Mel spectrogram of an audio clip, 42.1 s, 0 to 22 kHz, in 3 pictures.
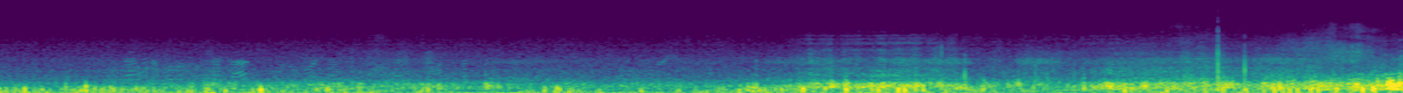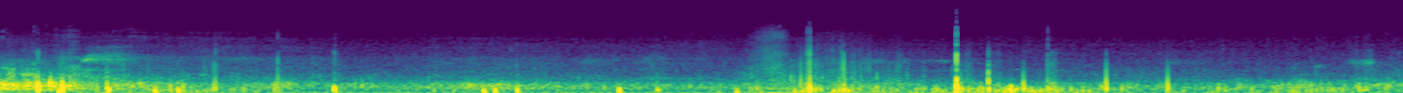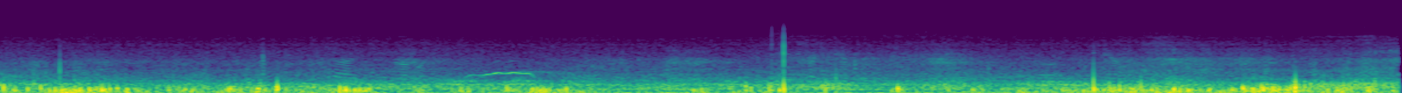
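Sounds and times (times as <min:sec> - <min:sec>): wind rushing over microphone: 0:00.0 - 0:42.0
wavering whistle-like tone: 0:32.8 - 0:33.7.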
